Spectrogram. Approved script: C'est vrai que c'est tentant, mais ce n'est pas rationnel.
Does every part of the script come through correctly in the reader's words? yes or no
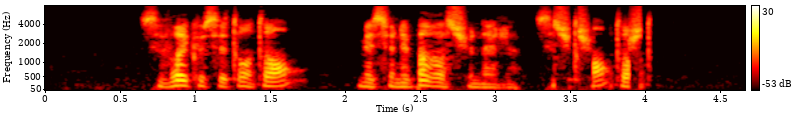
no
